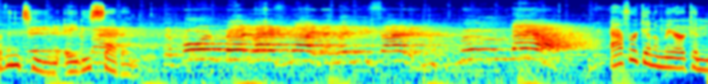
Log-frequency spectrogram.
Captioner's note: reenactor yells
